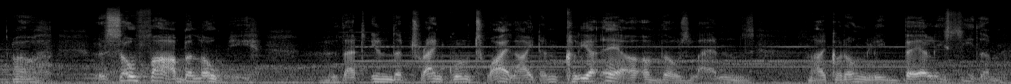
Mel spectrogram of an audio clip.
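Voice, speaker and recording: A man's voice: mid-range voice, creaky. An actor playing a terrified man reliving a nightmare in dramatic first-person radio storytelling, anguished and stammering. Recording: 1960s radio drama with faint music.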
